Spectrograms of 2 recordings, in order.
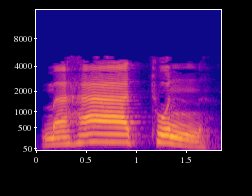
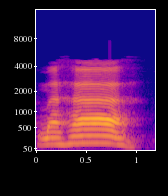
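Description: First: The word ends with a t-sound and -un. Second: The word ends in a with no t-sound. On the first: The reading continues on without stopping. "that's the continual mode" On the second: The reader stops on this word. "Pause mode, you pronounce it Maha"

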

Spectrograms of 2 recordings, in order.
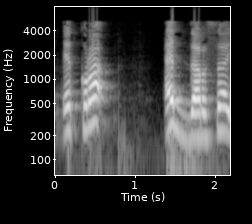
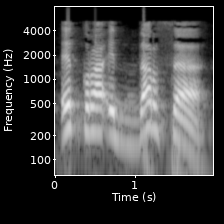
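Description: First: Iqra ends without a linking vowel. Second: Iqra ends with a linking i vowel. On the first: The speaker calls it wrong. "Instead of saying" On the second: The speaker calls it right. "Put a kasra"

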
